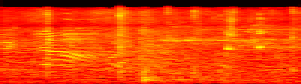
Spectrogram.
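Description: Badminton rally: rackets striking the shuttlecock with sharp cracks, one about a second in and another half a second later, with shoes squeaking on the court floor.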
